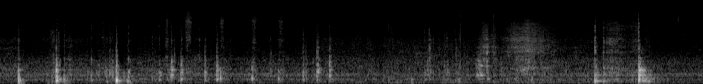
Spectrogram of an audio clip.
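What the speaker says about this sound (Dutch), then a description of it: "De rest van de bijen gaat terug." Honey bees from a strong colony buzz around an opened honey super during a hive inspection. A steady hum runs throughout, broken by frequent sharp knocks and taps from handling the hive equipment, close to the microphone.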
